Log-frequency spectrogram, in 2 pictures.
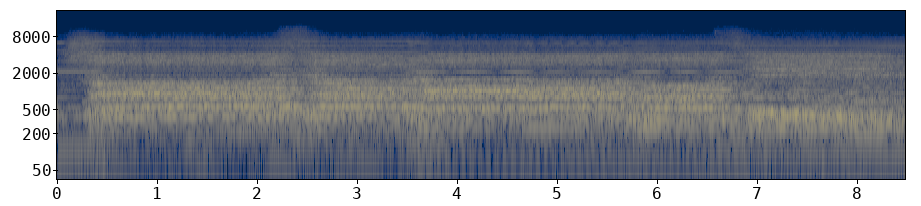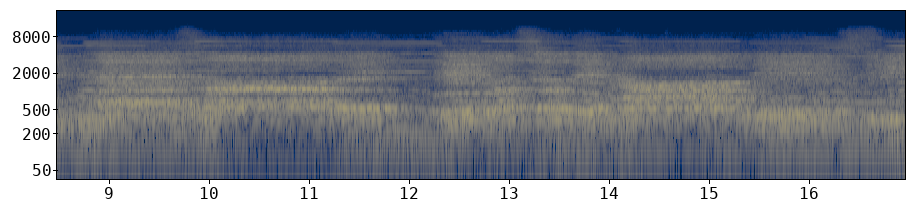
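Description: Large mixed choir singing a Christian hymn in long held chords, with brief breaks between phrases, accompanied by a keyboard instrument.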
